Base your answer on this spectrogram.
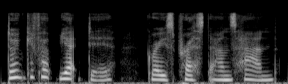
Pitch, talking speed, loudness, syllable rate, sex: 235 Hz, 190 wpm, -20 LUFS, 5.1 syllables/s, female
